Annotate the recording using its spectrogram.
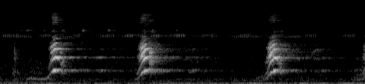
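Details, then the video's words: Small black dog giving short, sharp barks that start low and jump upward, three to four barks spaced roughly a second apart with quiet gaps between. "Tried to talk to a dog"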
